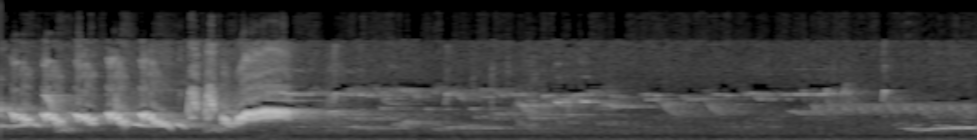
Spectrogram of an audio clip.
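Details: Sparrow chirping: a loud burst of rapid, repeated high chirps lasting about a second and a half, followed by fainter, scattered chirps from other birds over a steady low background hum.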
